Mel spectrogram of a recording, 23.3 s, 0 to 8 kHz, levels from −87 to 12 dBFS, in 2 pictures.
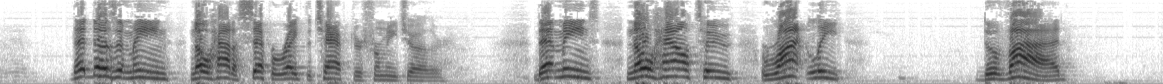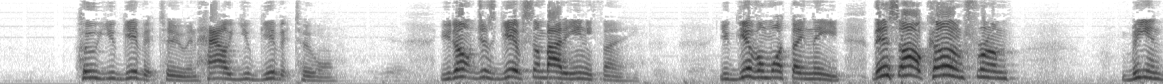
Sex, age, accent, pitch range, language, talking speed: male, 40-59, American, 175-255 Hz, English, 125 wpm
